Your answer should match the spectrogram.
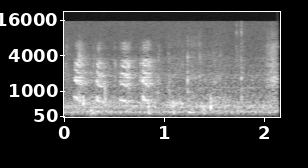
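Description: Four short vocal calls in quick succession within the first second, then faint soft ticks.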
